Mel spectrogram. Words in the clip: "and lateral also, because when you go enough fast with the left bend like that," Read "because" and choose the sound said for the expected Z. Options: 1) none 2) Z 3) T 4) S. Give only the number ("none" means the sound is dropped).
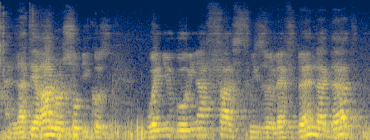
2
